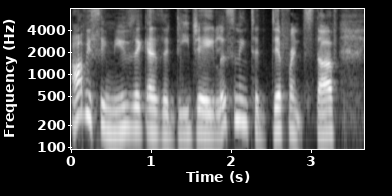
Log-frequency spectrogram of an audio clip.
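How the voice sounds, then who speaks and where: A woman with a Spanish accent and a fairly low pitch speaks at a moderate pace in an animated tone with lively intonation, on a very clean recording with a silent background. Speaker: DJ. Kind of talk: casual chat. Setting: podcast recording.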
